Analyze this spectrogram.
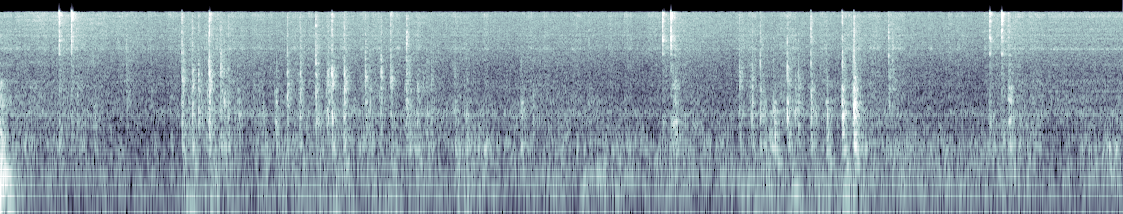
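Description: Computer keyboard typing in several short bursts of keystrokes, entering a user name and then a password.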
